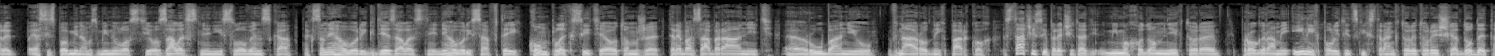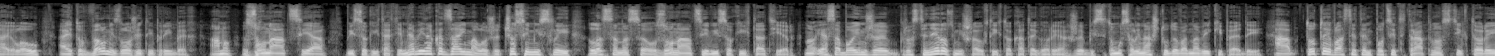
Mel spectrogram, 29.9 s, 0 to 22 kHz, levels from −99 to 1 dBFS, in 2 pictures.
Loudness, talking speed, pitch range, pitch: -22 LUFS, 180 wpm, 95-125 Hz, 105 Hz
